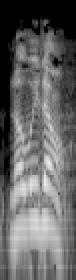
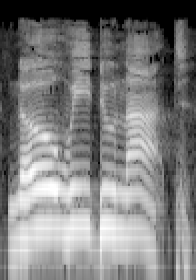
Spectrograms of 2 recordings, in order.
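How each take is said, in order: First: It is said at normal, quieter volume. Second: It is said loudly.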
